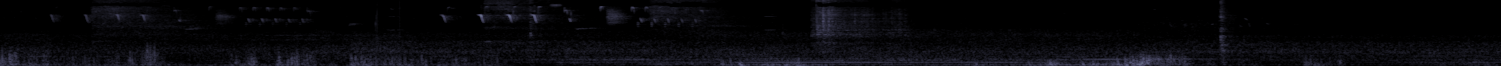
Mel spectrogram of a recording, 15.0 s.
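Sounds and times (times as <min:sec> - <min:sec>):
electric train rumble: 0:00.0 - 0:15.0
small birds chirping: 0:00.3 - 0:07.8.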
